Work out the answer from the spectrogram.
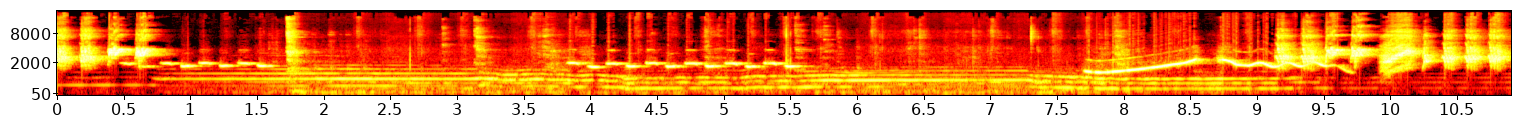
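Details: Hybrid Asian pied starling in full song after dark: short repeated whistled notes and a long whistle sweeping upward into a wavering trill, with harsh chatter, set against sustained low droning tones.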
